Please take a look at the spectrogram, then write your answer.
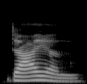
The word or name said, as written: diel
